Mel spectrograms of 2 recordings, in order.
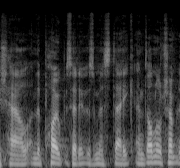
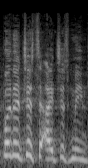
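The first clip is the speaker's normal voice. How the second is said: laughs it off, higher, caught out; a sheepish real laugh through the words; 11 semitones higher, slower than usual. Real, not acted. Caught out by the host's tease, laughing. Host teases her choice of politicians.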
